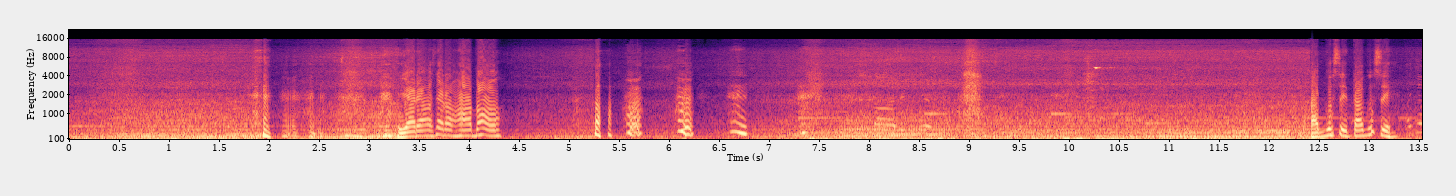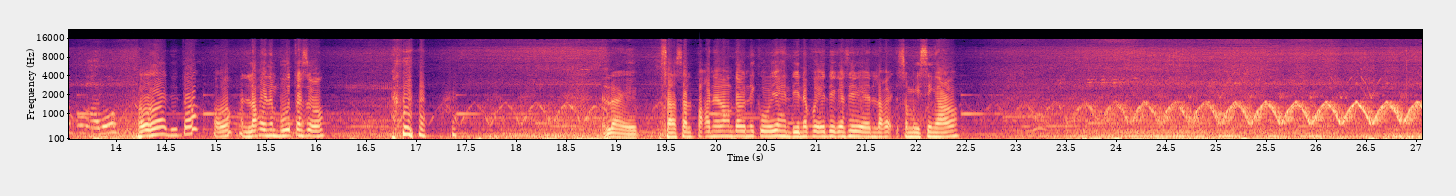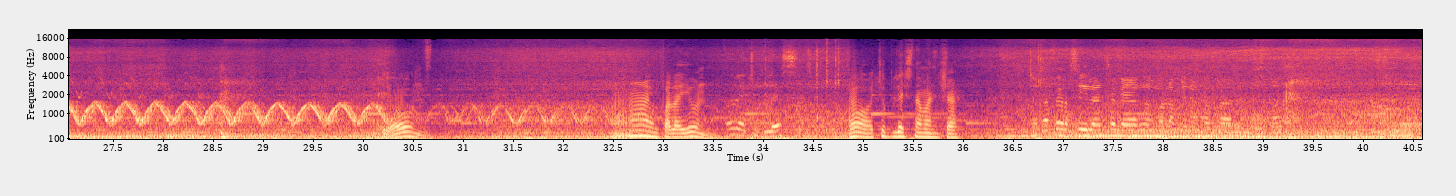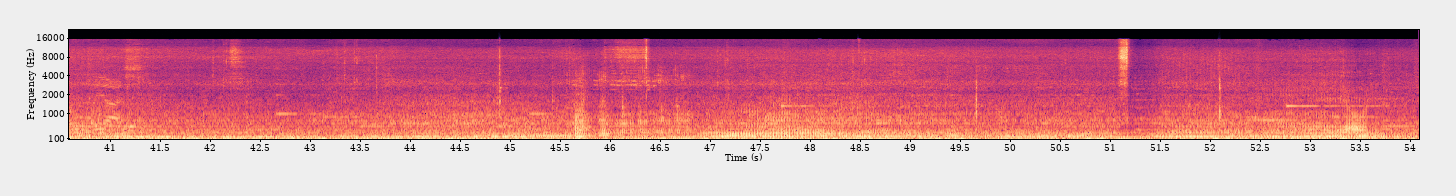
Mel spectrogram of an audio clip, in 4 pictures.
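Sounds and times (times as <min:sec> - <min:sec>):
low traffic rumble: 0:00.0 - 0:54.0
siren yelping: 0:16.4 - 0:19.8, 0:23.0 - 0:34.4.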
